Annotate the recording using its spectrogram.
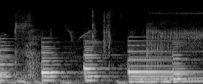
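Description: Background music: a run of held notes, with a new note starting about every half second.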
